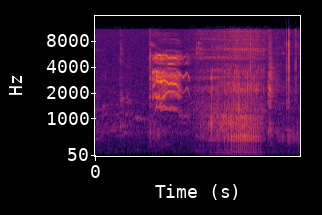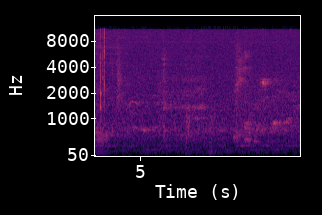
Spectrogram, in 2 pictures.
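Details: Husband snoring while asleep, though he denies snoring: a squeaky, whistling intake followed by a rough, fluttering rumble, a loud snore.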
